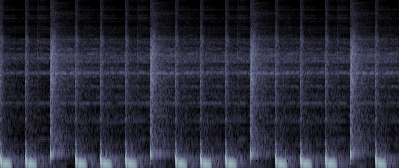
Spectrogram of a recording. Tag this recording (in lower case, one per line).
drum kit
musical instrument
percussion
drum
music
